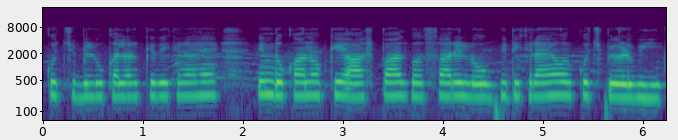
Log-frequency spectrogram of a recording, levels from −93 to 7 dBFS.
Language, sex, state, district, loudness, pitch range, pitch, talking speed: Hindi, female, Bihar, Begusarai, -25 LUFS, 215-225 Hz, 220 Hz, 210 wpm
